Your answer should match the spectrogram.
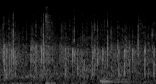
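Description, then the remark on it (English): A church audience at Fellowship Church claps steadily together for the youth, a dense, continuous burst of applause at moderate loudness, with a faint voice or tone rising briefly underneath. “Let's give our youth a great big round of applause.”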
